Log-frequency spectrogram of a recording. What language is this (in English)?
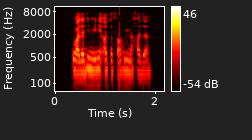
Pashto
